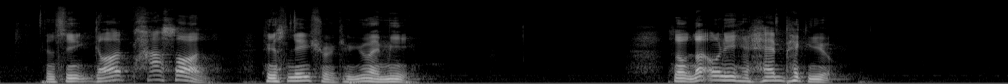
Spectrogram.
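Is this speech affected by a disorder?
Yes: cleft palate; congenital cleft palate.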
